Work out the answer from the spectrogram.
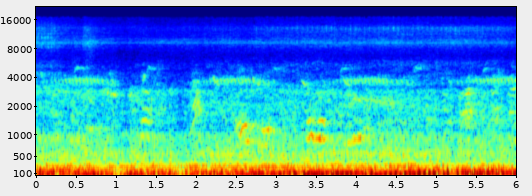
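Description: Small birds giving short scattered chirps, alongside a high buzzy trill that repeats about every second. Both sit over a steady low rumble.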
